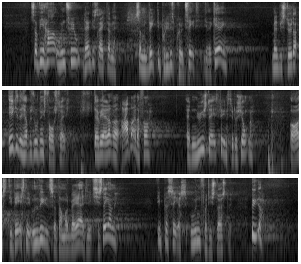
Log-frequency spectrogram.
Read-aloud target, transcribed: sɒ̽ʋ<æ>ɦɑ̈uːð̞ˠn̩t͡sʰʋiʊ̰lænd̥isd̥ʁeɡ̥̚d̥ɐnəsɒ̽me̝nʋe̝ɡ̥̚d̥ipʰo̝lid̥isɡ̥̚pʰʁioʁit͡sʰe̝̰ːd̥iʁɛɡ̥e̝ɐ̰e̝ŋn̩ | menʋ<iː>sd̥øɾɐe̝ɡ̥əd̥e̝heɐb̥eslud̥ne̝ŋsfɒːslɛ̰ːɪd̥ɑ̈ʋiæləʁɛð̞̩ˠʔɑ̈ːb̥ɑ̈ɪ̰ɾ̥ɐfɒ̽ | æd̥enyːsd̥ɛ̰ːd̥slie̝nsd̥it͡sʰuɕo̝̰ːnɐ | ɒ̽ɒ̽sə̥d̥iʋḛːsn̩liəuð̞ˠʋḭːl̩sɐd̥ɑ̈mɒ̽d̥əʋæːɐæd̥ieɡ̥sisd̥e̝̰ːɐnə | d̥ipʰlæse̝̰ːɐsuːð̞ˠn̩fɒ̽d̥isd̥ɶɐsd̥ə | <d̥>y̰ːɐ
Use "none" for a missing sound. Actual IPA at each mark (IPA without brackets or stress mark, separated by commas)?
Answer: i, i, b̥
